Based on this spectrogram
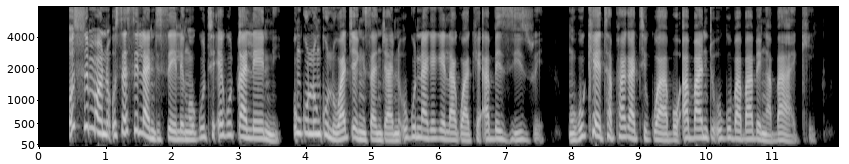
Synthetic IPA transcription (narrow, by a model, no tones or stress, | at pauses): usimoniʔusesilandʱisɛlɛŋoɣutʰiʔeɣuǃaleːni | uŋkʼuluŋkʼuluwat͡ʃʼeŋisand͡ʒʱanḭʔuɣunaɣɛɣɛlaɣwakʰɛʔaβezizwɛ̰ | ŋoɣukʰɛtʰapʰaɣatʰiɣwaβɔʔaβantʼuuɣuβaβaβɛŋaβaːkʰɛ̥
